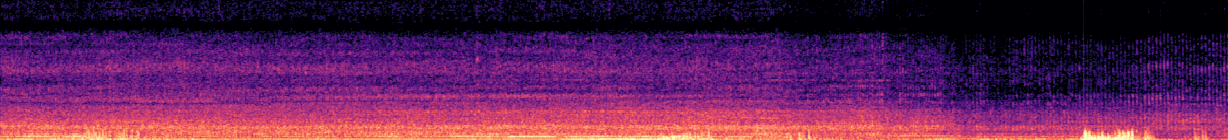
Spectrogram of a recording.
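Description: A rotary tiller churns wet mud.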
